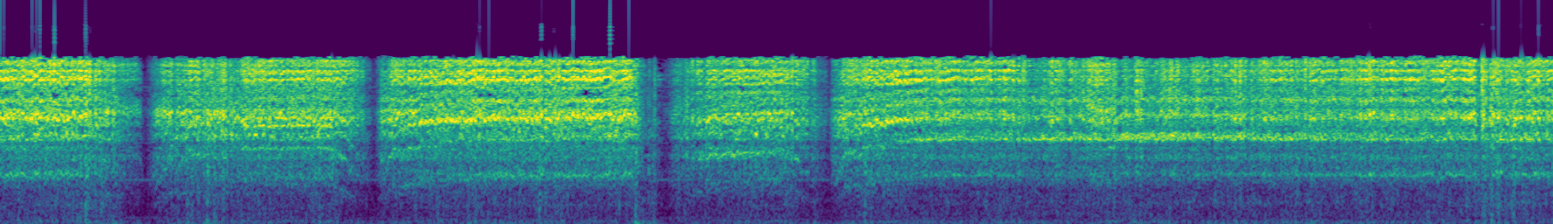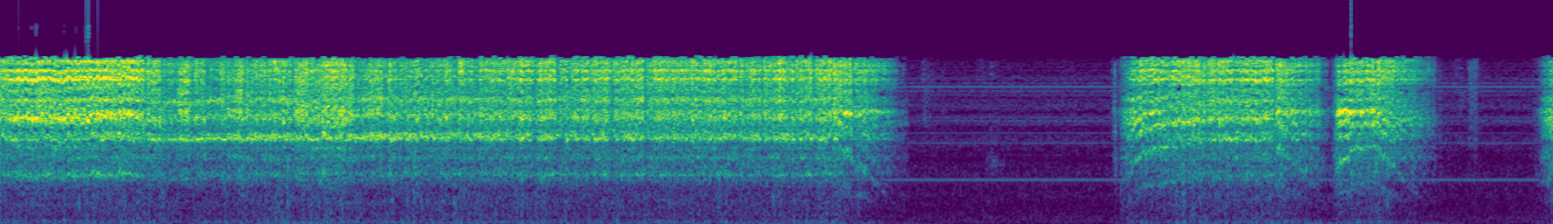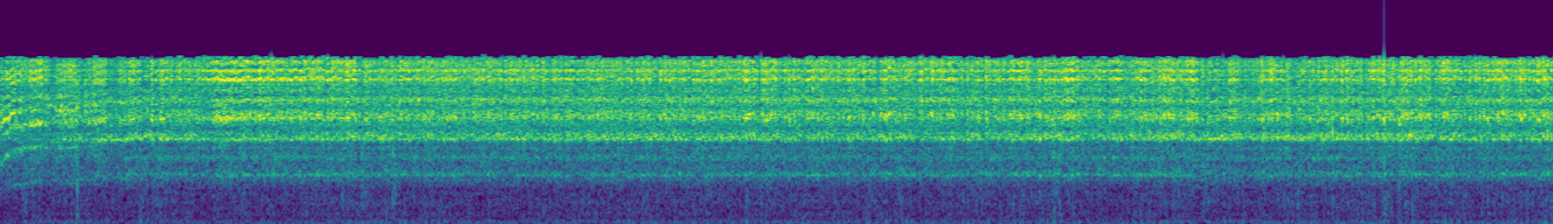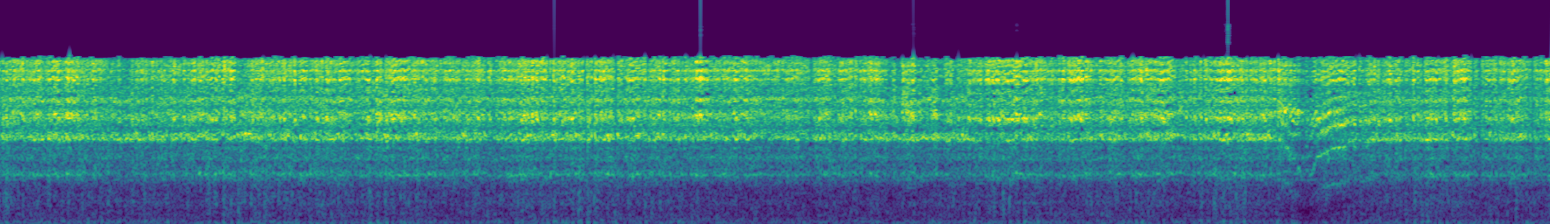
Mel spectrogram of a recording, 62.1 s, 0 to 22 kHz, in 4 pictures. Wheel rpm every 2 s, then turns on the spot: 170, 160, 180, 150, 160, 220, 230, 230, 220, 230, 230, 220, 10, 80, 130, 60, 220, 230, 230, 230, 240, 230, 230, 230, 230, 230, 230, 230, 230, 220, 210.
none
